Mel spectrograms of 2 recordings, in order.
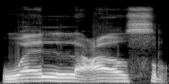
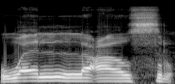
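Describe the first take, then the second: Both takes have the same delivery.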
